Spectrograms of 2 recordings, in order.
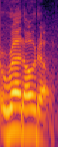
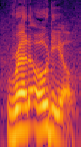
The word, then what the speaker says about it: Redodo: video I called it red Odo because that's just what I see red Odo but I've come to learn that it's actually pronounced red audio so uh I apologize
